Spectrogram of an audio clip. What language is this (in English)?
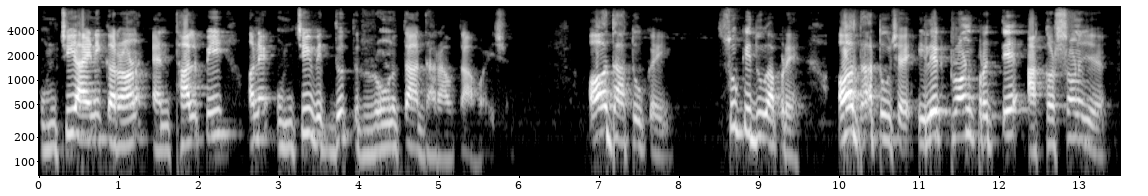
Gujarati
